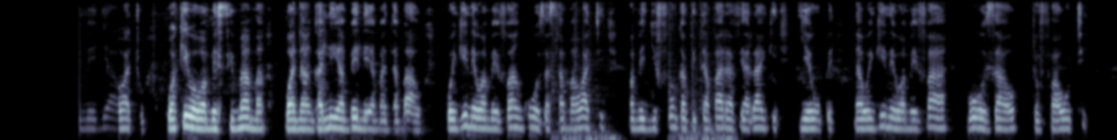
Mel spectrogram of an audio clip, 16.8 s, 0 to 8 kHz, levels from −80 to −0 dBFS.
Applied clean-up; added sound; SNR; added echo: classical method log-MMSE.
